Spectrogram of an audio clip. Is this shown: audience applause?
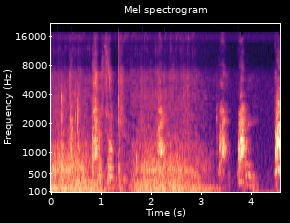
no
